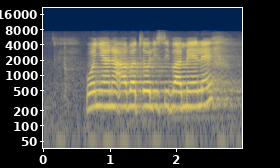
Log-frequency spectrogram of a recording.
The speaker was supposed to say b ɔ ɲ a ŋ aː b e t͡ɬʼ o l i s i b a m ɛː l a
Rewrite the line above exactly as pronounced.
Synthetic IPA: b ɔ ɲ a n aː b a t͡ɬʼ o l i s i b a m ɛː l ɛ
